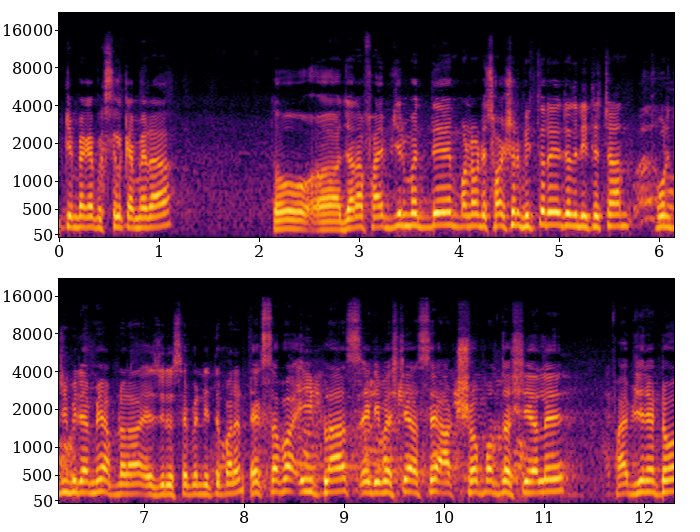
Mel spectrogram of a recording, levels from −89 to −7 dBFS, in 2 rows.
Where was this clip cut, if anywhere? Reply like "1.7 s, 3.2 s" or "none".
8.0 s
